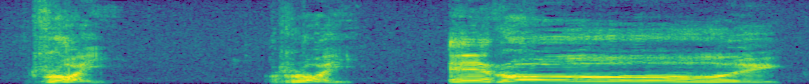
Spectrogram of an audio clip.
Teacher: Temos aí um ditongo aberto tônico, mas não é mais acentuado graficamente. Não leva mais o acento agudo.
